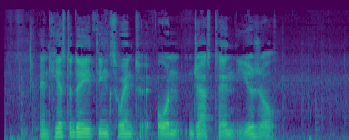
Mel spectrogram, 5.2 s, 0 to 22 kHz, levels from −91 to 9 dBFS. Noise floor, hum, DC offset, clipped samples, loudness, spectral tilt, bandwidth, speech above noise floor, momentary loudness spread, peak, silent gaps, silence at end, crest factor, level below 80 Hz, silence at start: -54 dBFS; none; under 0.1%; under 0.1%; -26 LUFS; -5 dB/octave; 16 kHz; 28 dB; 11 LU; -8 dBFS; none; 0.55 s; 20 dB; -52 dBFS; 0.15 s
